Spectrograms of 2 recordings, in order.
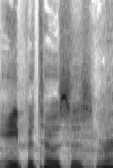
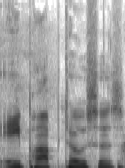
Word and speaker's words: apoptosis: to my attention that when there is a prefix in front of the silent p it is no longer silent compared pterodactyl and archaeopteryx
